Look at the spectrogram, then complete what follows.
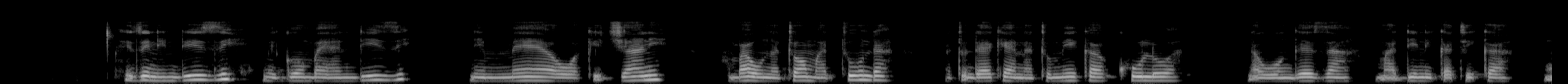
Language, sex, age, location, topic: Swahili, female, 25-35, Kisumu, agriculture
